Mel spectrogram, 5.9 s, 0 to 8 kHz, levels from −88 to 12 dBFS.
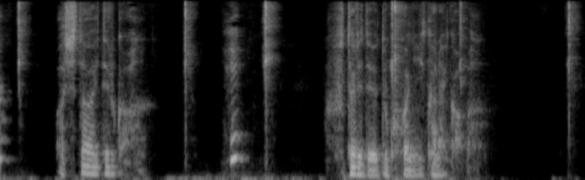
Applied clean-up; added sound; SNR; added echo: neural mask model Resemble Enhance denoiser.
